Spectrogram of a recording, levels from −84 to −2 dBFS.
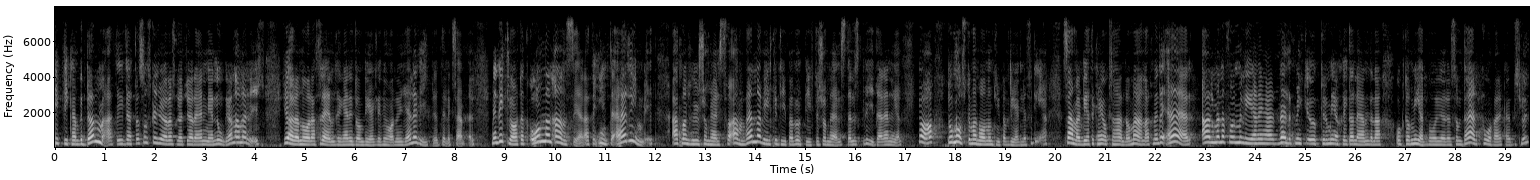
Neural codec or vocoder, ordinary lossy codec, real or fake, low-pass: codec, 44.1 kHz, 3.4 kbps, Pupu-Codec; Opus, 64 kbps; fake; 7.2 kHz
